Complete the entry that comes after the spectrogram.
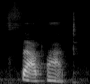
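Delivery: "Zapato" with the z as a Castilian lisped th, tongue between the teeth; "Zapato" with a Castilian th sound for the z. Shown as a demonstration. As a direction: say "Zapato" the Spain way, z as th. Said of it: "pero dilo con acento español".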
